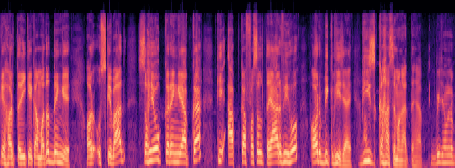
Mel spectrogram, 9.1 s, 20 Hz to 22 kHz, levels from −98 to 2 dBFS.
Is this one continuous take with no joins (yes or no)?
no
